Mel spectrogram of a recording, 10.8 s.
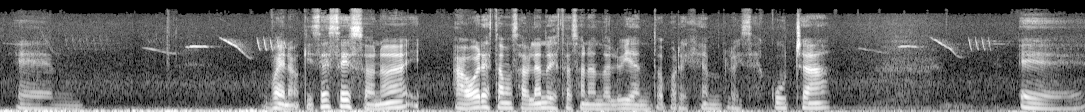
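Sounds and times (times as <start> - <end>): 
birds chirping outdoors by a river: 0.0 - 4.1, 7.2 - 10.8
speech: 0.2 - 1.0, 2.6 - 8.4, 10.2 - 10.8.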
